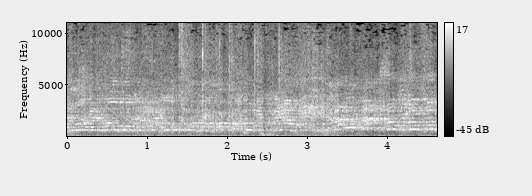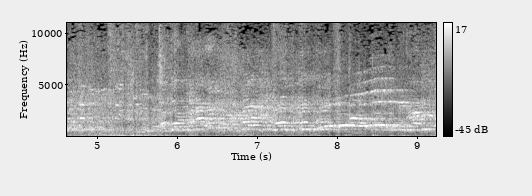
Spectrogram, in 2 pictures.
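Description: A crowd shouts and cheers loudly nearby.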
